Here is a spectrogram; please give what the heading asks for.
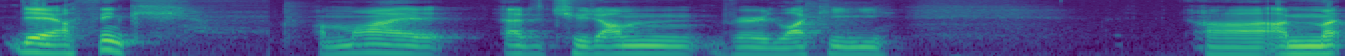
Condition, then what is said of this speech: Aphasia. And I guess I have ongoing issues, uh, e.g., my speech aphasia,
